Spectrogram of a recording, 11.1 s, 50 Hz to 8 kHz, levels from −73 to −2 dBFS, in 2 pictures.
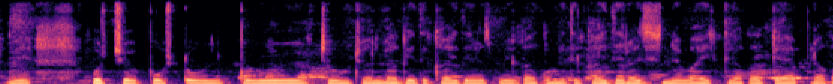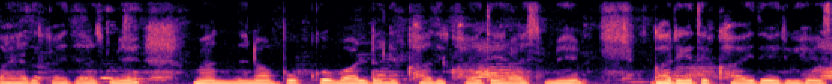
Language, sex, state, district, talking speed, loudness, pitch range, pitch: Hindi, female, Bihar, Lakhisarai, 190 wpm, -16 LUFS, 220-230 Hz, 225 Hz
